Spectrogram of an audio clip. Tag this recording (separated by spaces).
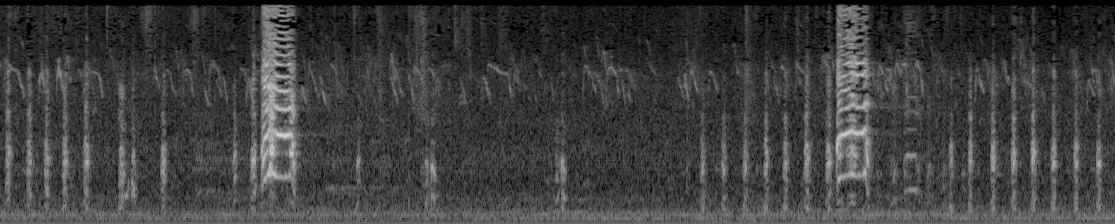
farmland country rural animals rura countryside farml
